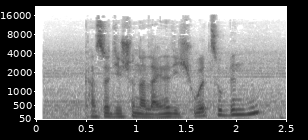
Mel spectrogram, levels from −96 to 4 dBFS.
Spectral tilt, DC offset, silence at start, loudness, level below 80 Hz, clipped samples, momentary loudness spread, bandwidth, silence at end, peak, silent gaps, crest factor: -4 dB/octave; under 0.1%; 0.05 s; -25 LUFS; -52 dBFS; under 0.1%; 11 LU; 16 kHz; 0 s; -8 dBFS; none; 18 dB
